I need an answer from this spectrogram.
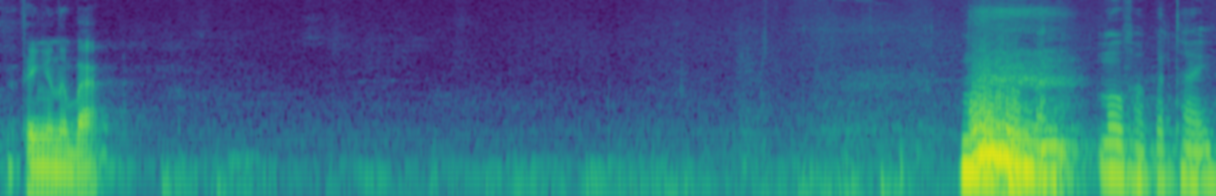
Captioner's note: sigh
